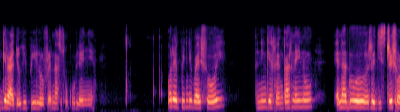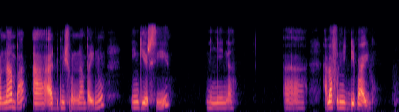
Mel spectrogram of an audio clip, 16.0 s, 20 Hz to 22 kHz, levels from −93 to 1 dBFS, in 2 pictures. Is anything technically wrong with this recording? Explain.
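Yes. A lost packet rebuilt from error correction occurs at 6.93 to 6.99 s in this Opus speech call. The following packets carried low-bitrate backup copies of the missing audio, so about 40 ms, consistent with two 20 ms packets, plays without a gap but sounds briefly rougher and noisier.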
